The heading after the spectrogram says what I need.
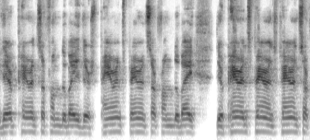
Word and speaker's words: Dubai: wanting to correct me I promise you it's Dubai everybody has this thing of no maafi you're saying it wrong no no trust me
